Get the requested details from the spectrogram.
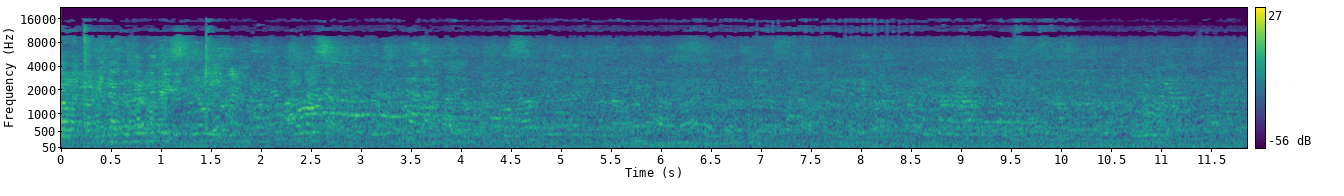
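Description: Footsteps pass on a paved street.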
